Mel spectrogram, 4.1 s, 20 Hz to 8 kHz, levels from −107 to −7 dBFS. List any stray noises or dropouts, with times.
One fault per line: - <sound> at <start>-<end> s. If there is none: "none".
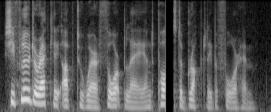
- dropout at 2.5-2.6 s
